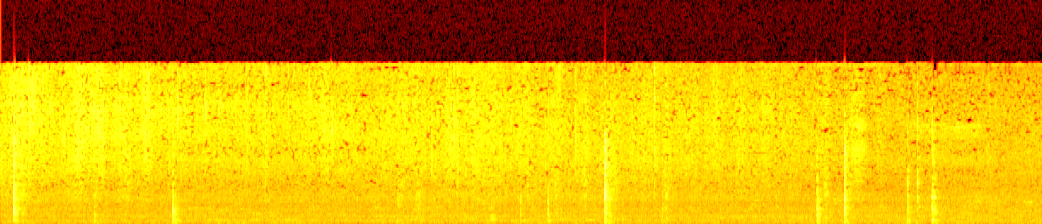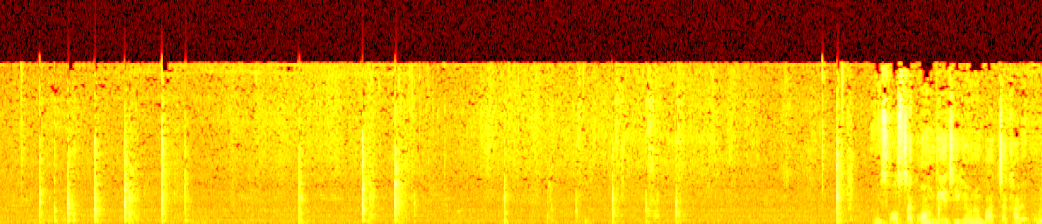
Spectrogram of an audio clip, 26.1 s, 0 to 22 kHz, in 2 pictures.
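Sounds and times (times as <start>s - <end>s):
utensil scraping a pan: 19.0s - 22.1s.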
